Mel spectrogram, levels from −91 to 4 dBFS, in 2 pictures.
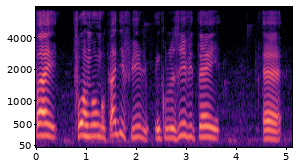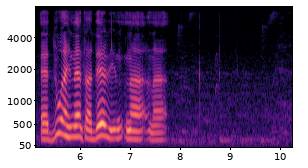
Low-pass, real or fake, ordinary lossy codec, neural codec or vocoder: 7.2 kHz; real; none; none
